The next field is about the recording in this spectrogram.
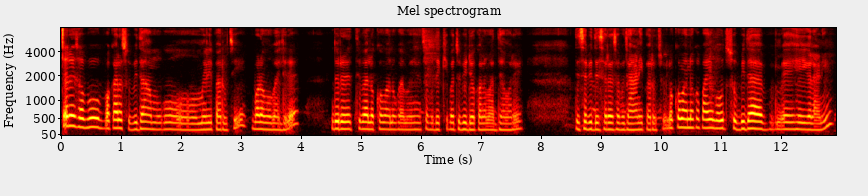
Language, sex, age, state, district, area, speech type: Odia, female, 30-45, Odisha, Kendrapara, urban, spontaneous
